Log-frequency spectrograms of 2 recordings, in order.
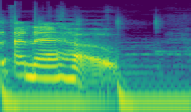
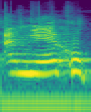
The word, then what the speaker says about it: Añejo: you can do is learn how to pronounce the tequilas correctly. Blanca, Reposado, Añejo. What the fuck is Añejo? It's Añejo, puñetas. Añejo.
